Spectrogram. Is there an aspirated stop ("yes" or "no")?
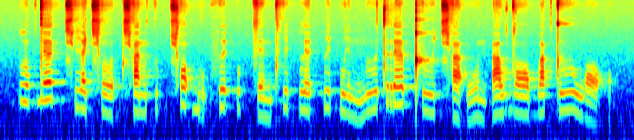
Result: yes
